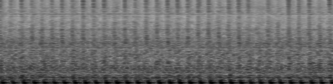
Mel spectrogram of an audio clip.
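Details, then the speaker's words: Honda Megapro single-cylinder motorcycle with weak power, idling: quick metallic clatter on each beat from a loose cam chain; a stronger knocking appears with slight throttle. "itu rantai ketengnya kendur jadinya bunyinya kayak gitu"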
